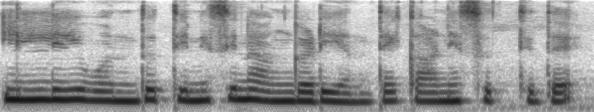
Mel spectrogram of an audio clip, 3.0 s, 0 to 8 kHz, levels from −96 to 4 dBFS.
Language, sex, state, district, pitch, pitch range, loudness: Kannada, female, Karnataka, Bangalore, 210 Hz, 200-230 Hz, -15 LUFS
